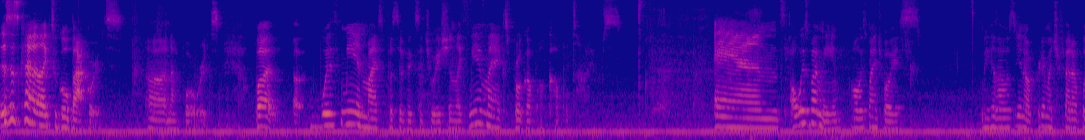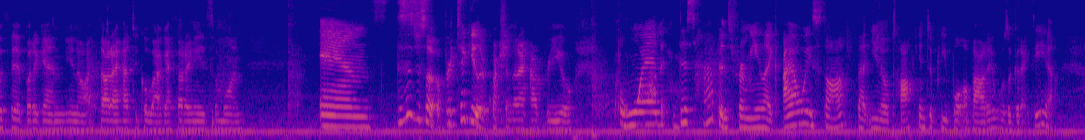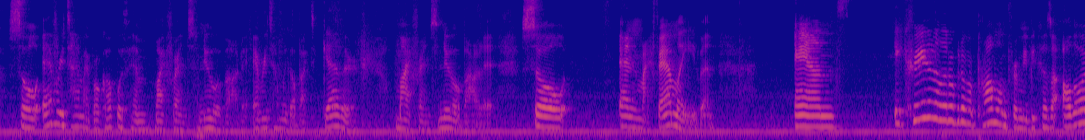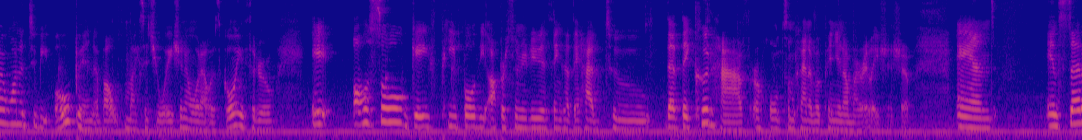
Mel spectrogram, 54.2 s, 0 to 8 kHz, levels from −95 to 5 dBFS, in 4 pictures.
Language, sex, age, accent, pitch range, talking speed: English, female, 20-39, American, 125-180 Hz, 200 wpm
